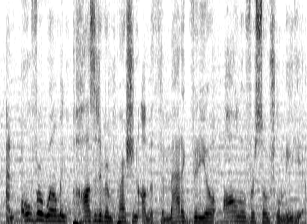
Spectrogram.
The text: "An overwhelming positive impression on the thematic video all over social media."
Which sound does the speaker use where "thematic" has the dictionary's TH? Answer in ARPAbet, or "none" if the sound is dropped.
TH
